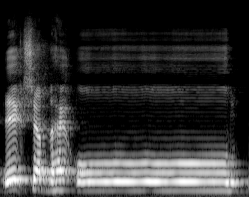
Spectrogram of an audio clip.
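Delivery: prolonged pluta vowel; drawn-out Om. Shown as a demonstration. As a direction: stretch the Om chant-like, very slow. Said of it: "उच्चारण काल बढ़ाना होगा".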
